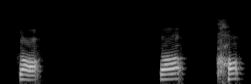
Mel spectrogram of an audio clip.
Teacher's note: आप क ख जब उच्चारण कर रहे हैं तो ख में थोड़ा सा अधिक हमें शक्ति लगानी पड़ रही है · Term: महाप्राण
